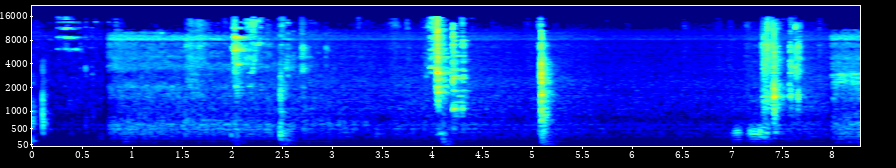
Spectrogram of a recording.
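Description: A few sharp metal clinks and knocks, four spread over several seconds over a faint hiss, from a wrench and the front differential housing being worked loose from its tight mounting under the truck.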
